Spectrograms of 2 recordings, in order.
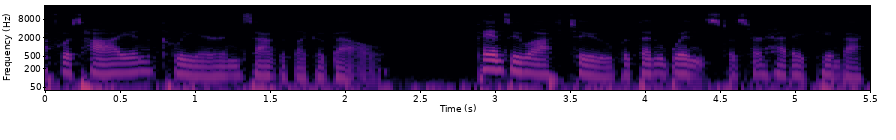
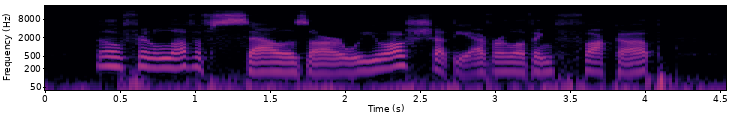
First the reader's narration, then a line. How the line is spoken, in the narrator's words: Millicent's voice rang from behind her curtains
